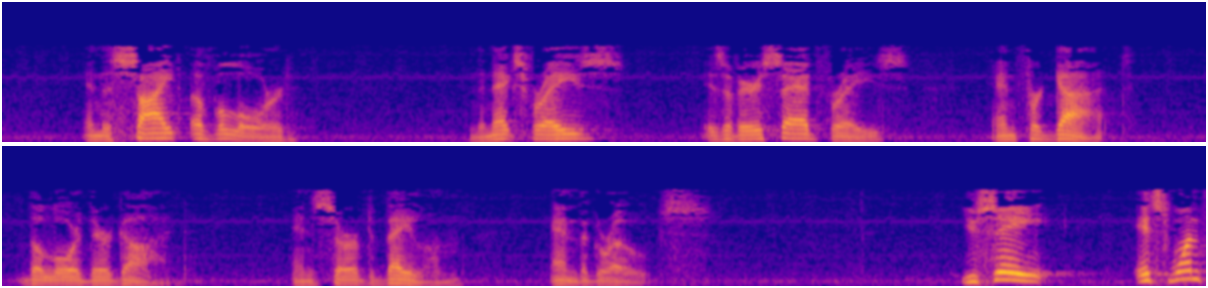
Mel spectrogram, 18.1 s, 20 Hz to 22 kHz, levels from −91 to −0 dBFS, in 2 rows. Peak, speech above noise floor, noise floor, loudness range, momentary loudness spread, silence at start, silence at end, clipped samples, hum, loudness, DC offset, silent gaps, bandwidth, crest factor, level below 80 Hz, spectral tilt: -6 dBFS; 37 dB; -62 dBFS; 10 LU; 21 LU; 0.65 s; 0 s; under 0.1%; none; -26 LUFS; under 0.1%; none; 6.4 kHz; 22 dB; -62 dBFS; -6 dB/octave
